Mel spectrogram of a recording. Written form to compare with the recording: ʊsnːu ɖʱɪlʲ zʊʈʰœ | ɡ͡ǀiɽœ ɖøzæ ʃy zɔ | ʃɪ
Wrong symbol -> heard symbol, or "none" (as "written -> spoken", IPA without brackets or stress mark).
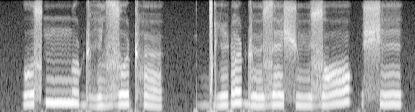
æ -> ɛ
